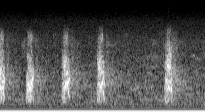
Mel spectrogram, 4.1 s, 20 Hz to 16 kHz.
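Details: Rottweiler barking at the ADRK breed survey (Körung) in 1994: five loud, harsh barks at uneven intervals, with a longer pause before the last one.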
